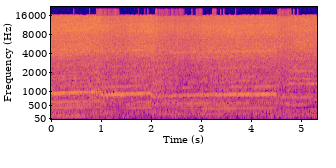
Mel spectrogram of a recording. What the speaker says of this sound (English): In the 2021 game, I feel like you hear a little bit more of the whistle of the turbo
